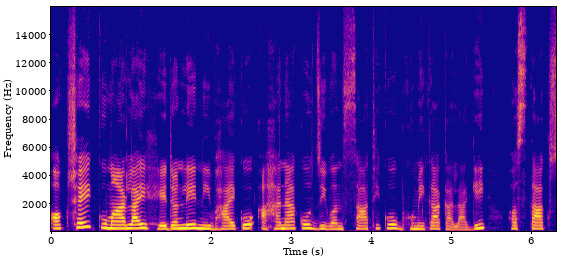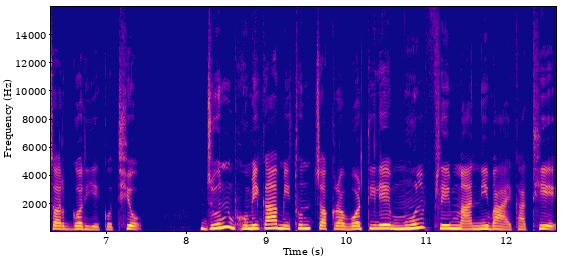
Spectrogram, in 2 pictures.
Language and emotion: Nepali, neutral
